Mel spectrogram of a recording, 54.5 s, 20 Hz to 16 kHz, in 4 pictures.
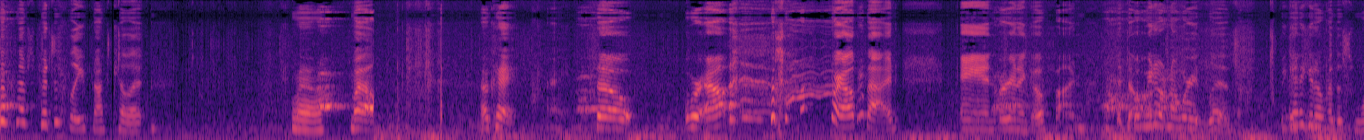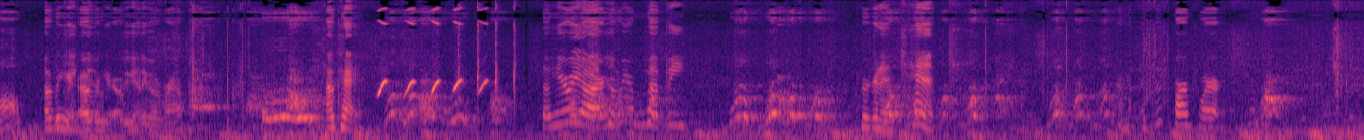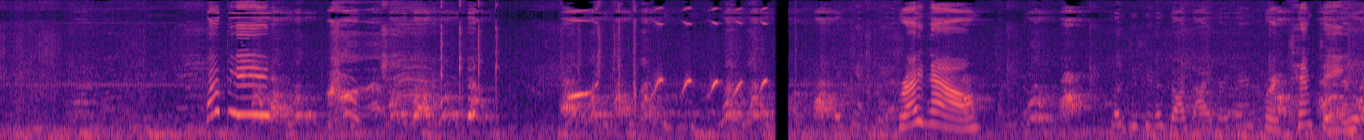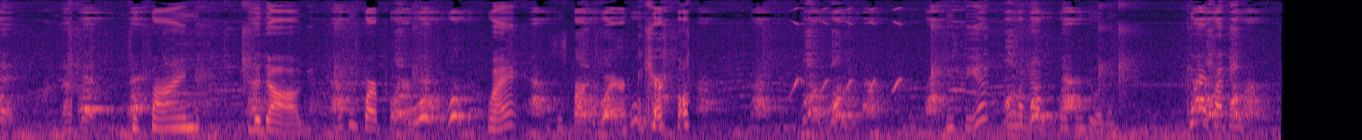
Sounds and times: Bark: 0:00.0 - 0:00.4, 0:03.2 - 0:03.6, 0:09.9 - 0:10.3, 0:11.0 - 0:11.5, 0:15.5 - 0:18.8, 0:19.6 - 0:25.0, 0:26.2 - 0:26.6, 0:30.0 - 0:30.6, 0:31.2 - 0:32.3, 0:32.9 - 0:35.8, 0:37.0 - 0:38.3, 0:40.0 - 0:42.6, 0:44.0 - 0:51.9, 0:52.8 - 0:53.7.

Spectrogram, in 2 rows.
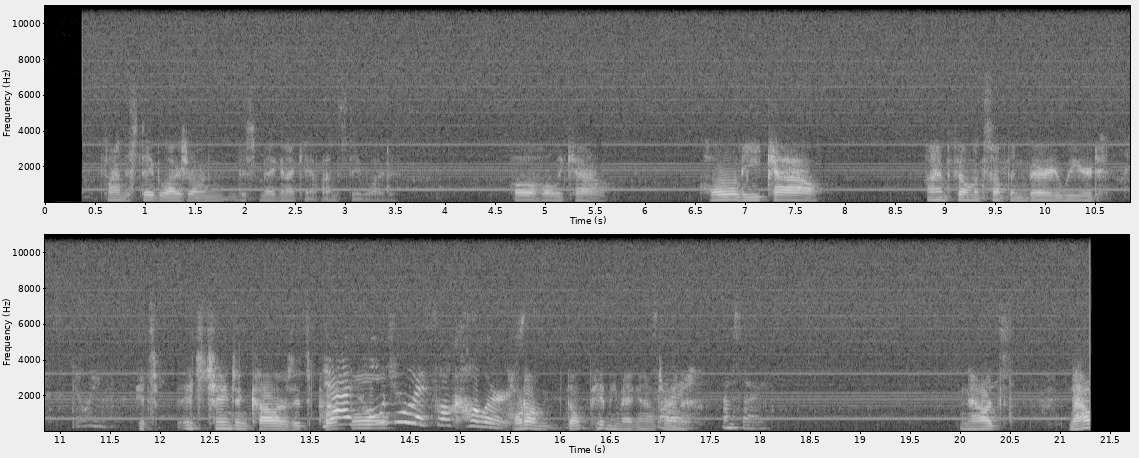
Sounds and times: Speech: 0:00.6 - 0:03.6, 0:04.7 - 0:05.6, 0:06.6 - 0:07.8, 0:08.8 - 0:18.1, 0:20.0 - 0:21.4.

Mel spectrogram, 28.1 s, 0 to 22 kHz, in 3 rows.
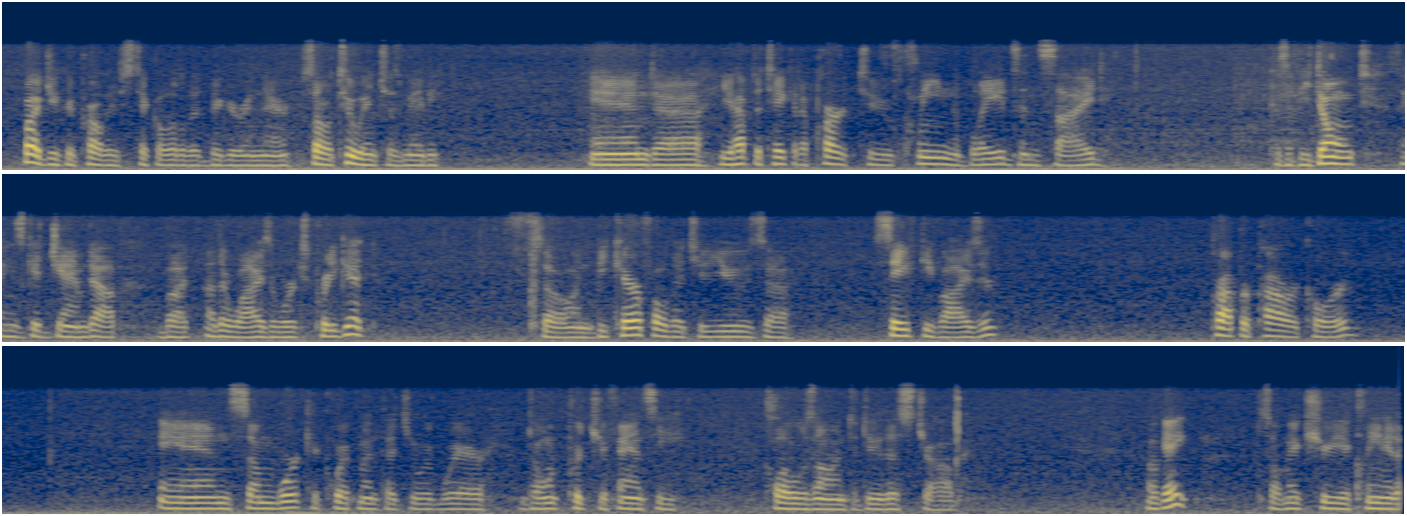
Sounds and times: Speech: 0:00.2 - 0:03.0, 0:04.0 - 0:07.4, 0:08.5 - 0:11.9, 0:12.8 - 0:16.1, 0:17.4 - 0:18.5, 0:19.8 - 0:25.2, 0:26.4 - 0:28.0.

